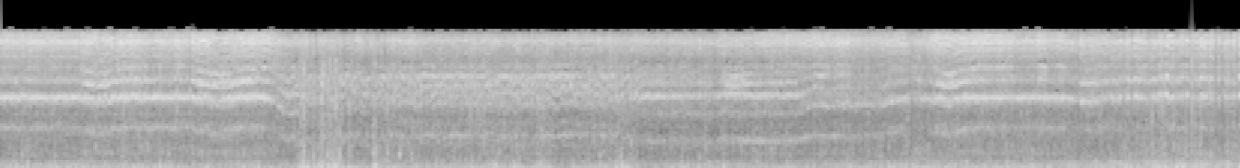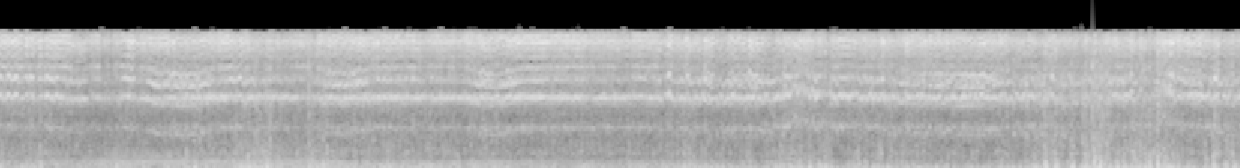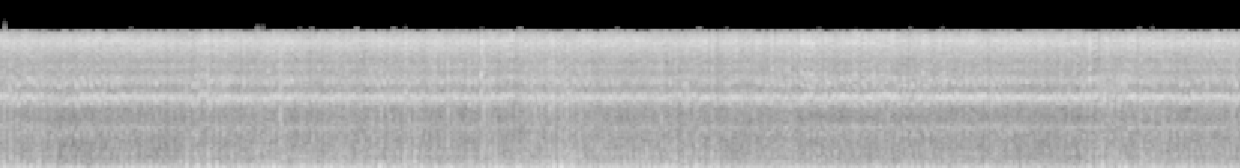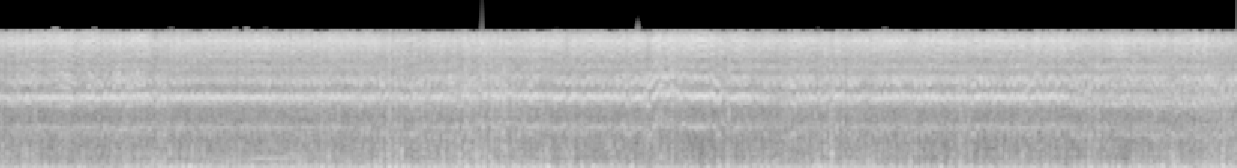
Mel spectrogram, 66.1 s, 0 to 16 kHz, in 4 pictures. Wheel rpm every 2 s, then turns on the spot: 230, 220, 170, 160, 170, 180, 220, 230, 230, 220, 230, 230, 230, 230, 230, 230, 230, 230, 230, 230, 240, 230, 210, 220, 220, 210, 230, 230, 240, 240, 230, 240, 220.
none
